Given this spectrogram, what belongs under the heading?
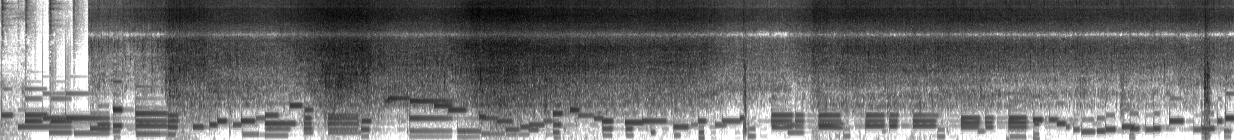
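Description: Fish fries in hot Virginia cooking oil in a pan, a steady crackling sizzle running throughout beneath louder melodic background music.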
